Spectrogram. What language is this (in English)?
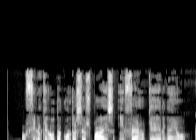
Portuguese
